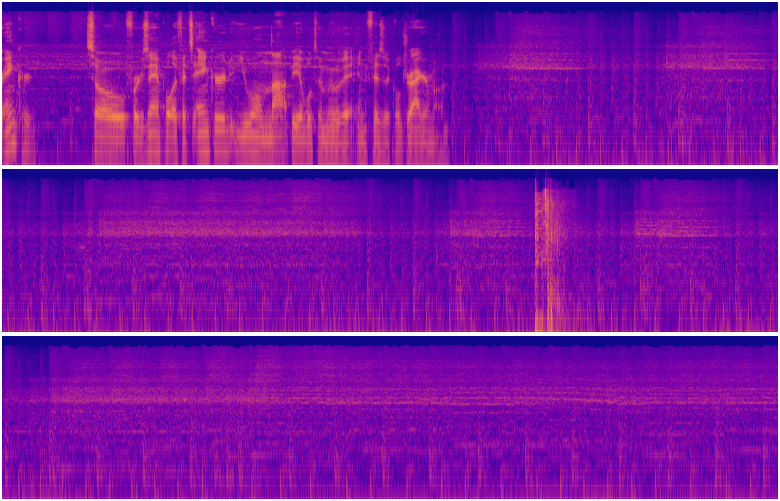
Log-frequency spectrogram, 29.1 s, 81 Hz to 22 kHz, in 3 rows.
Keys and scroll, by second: 0.0-0.4 typing, 2.1 shift+d, 4.7 shift+d, 9.2 ctrl+z.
